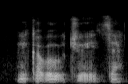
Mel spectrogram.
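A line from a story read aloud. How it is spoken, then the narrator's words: Mutter. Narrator (Ukrainian): пробурмотів Рон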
